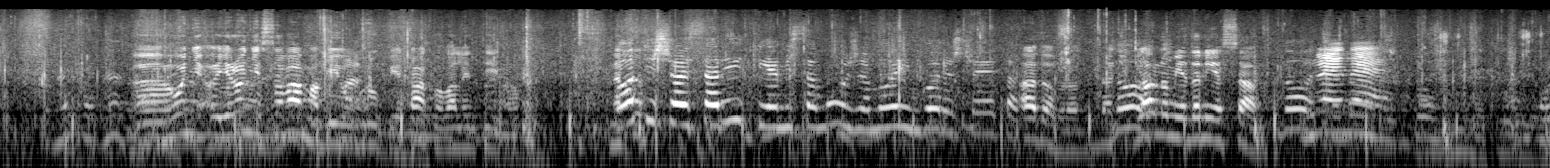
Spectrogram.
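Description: Men talk with animation outdoors.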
